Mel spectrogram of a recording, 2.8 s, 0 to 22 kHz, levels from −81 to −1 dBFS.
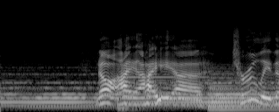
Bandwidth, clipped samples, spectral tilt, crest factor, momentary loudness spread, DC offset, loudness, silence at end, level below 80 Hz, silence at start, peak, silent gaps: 8.4 kHz; under 0.1%; -7 dB/octave; 18 dB; 11 LU; under 0.1%; -27 LUFS; 0 s; -50 dBFS; 0 s; -10 dBFS; none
